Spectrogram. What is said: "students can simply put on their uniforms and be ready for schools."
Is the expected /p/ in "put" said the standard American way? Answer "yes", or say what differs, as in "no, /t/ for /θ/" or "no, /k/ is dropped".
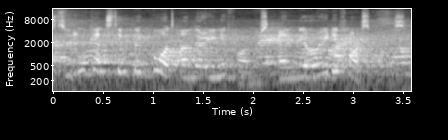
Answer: no, /b/ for /p/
